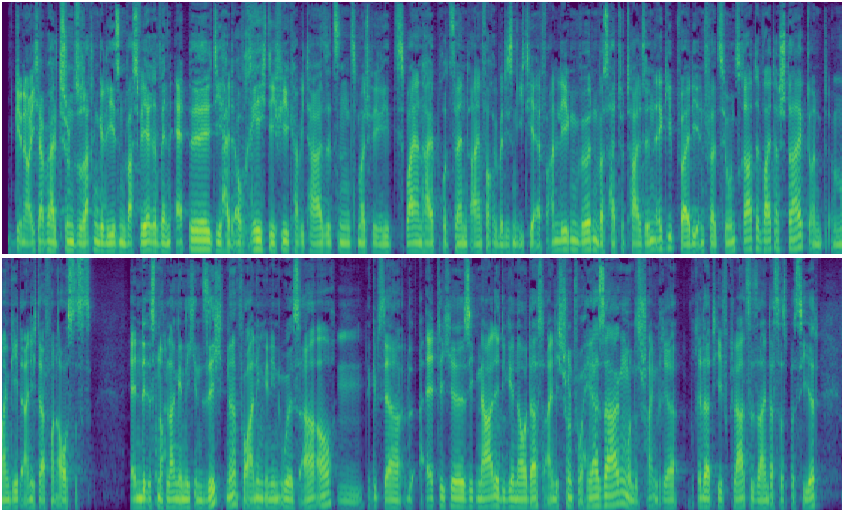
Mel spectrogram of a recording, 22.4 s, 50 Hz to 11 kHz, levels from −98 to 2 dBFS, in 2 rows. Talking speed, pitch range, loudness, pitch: 230 wpm, 95-110 Hz, -19 LUFS, 100 Hz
